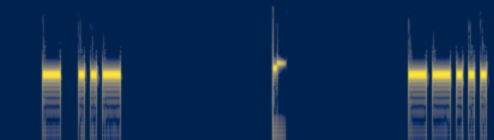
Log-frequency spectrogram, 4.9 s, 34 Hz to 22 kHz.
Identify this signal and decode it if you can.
Morse code, heard as a keyed tone, about 20 wpm, 700 Hz. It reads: T U 7
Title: Two Letter-Number Combinations - 20wpm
